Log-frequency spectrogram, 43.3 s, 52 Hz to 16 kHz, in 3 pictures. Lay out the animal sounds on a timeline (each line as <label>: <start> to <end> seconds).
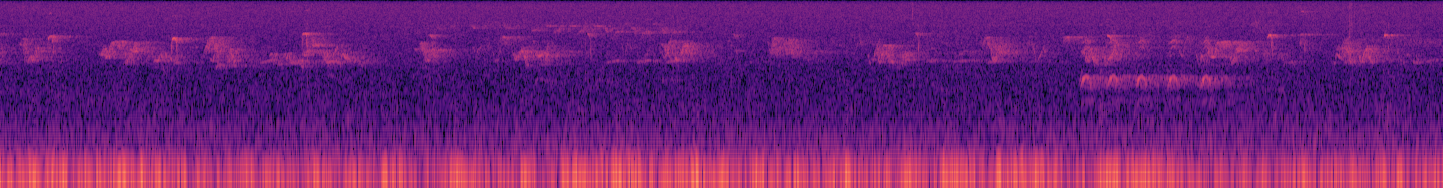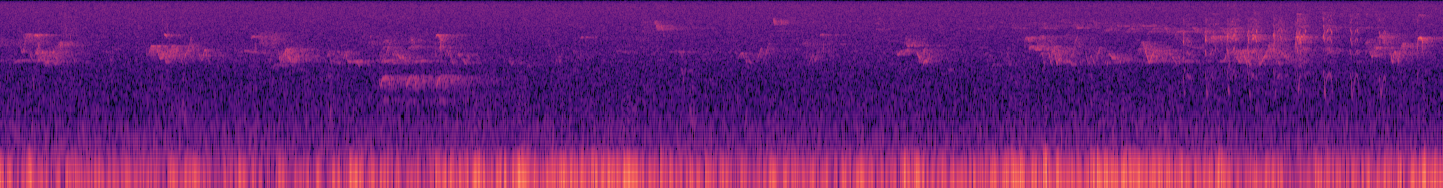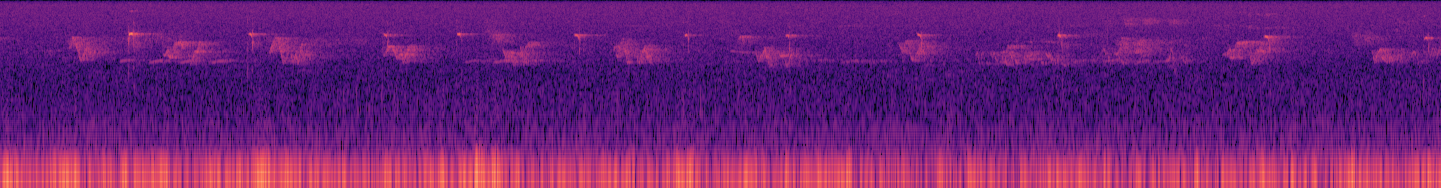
Red-eyed Vireo (Vireo olivaceus): 0.0 to 26.2 seconds
Hairy Woodpecker (Dryobates villosus): 0.4 to 0.6 seconds
American Robin (Turdus migratorius): 1.1 to 3.8 seconds
Hairy Woodpecker (Dryobates villosus): 1.7 to 1.9 seconds
Hairy Woodpecker (Dryobates villosus): 2.9 to 3.2 seconds
Hairy Woodpecker (Dryobates villosus): 4.2 to 4.4 seconds
Black-and-white Warbler (Mniotilta varia): 4.3 to 6.9 seconds
Hairy Woodpecker (Dryobates villosus): 5.8 to 6.0 seconds
Tufted Titmouse (Baeolophus bicolor): 6.0 to 7.0 seconds
Hairy Woodpecker (Dryobates villosus): 7.3 to 7.5 seconds
Hairy Woodpecker (Dryobates villosus): 9.1 to 9.3 seconds
American Crow (Corvus brachyrhynchos): 10.7 to 12.4 seconds
Hairy Woodpecker (Dryobates villosus): 12.6 to 12.8 seconds
Pine Warbler (Setophaga pinus): 13.7 to 14.9 seconds
Tufted Titmouse (Baeolophus bicolor): 13.9 to 14.8 seconds
Hairy Woodpecker (Dryobates villosus): 14.7 to 14.9 seconds
Hairy Woodpecker (Dryobates villosus): 16.0 to 16.2 seconds
Hairy Woodpecker (Dryobates villosus): 16.8 to 17.1 seconds
Tufted Titmouse (Baeolophus bicolor): 17.6 to 19.1 seconds
American Crow (Corvus brachyrhynchos): 18.1 to 19.2 seconds
Hairy Woodpecker (Dryobates villosus): 18.7 to 18.9 seconds
Hairy Woodpecker (Dryobates villosus): 22.5 to 22.7 seconds
Black-and-white Warbler (Mniotilta varia): 24.3 to 26.3 seconds
American Robin (Turdus migratorius): 24.8 to 27.4 seconds
Hairy Woodpecker (Dryobates villosus): 26.0 to 28.1 seconds
Red-eyed Vireo (Vireo olivaceus): 27.9 to 43.3 seconds
Hairy Woodpecker (Dryobates villosus): 28.5 to 28.7 seconds
Tufted Titmouse (Baeolophus bicolor): 30.0 to 31.3 seconds
Hairy Woodpecker (Dryobates villosus): 30.1 to 30.3 seconds
Hairy Woodpecker (Dryobates villosus): 31.3 to 31.4 seconds
Pine Warbler (Setophaga pinus): 31.3 to 32.7 seconds
Hairy Woodpecker (Dryobates villosus): 32.6 to 32.8 seconds
Tufted Titmouse (Baeolophus bicolor): 33.3 to 34.0 seconds
Hairy Woodpecker (Dryobates villosus): 33.4 to 33.5 seconds
Hairy Woodpecker (Dryobates villosus): 34.6 to 34.7 seconds
Hairy Woodpecker (Dryobates villosus): 35.7 to 35.9 seconds
Blue Jay (Cyanocitta cristata): 36.1 to 36.6 seconds
Hairy Woodpecker (Dryobates villosus): 36.6 to 36.8 seconds
Tufted Titmouse (Baeolophus bicolor): 36.7 to 37.9 seconds
Hairy Woodpecker (Dryobates villosus): 38.0 to 38.1 seconds
Hairy Woodpecker (Dryobates villosus): 39.4 to 39.5 seconds
Tufted Titmouse (Baeolophus bicolor): 39.5 to 40.9 seconds
Hairy Woodpecker (Dryobates villosus): 41.4 to 41.6 seconds
Hairy Woodpecker (Dryobates villosus): 43.1 to 43.2 seconds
